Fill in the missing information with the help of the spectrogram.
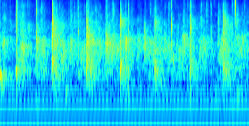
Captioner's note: applauding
